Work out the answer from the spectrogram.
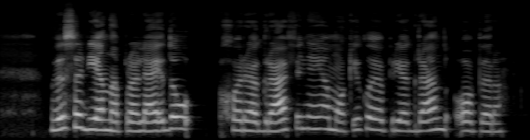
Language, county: Lithuanian, Kaunas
